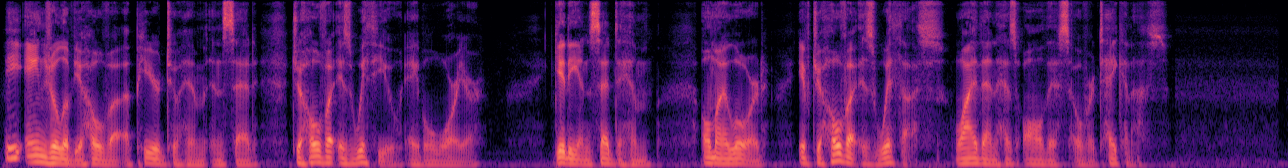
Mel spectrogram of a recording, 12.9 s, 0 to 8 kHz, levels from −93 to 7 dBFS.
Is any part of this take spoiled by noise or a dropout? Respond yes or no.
no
